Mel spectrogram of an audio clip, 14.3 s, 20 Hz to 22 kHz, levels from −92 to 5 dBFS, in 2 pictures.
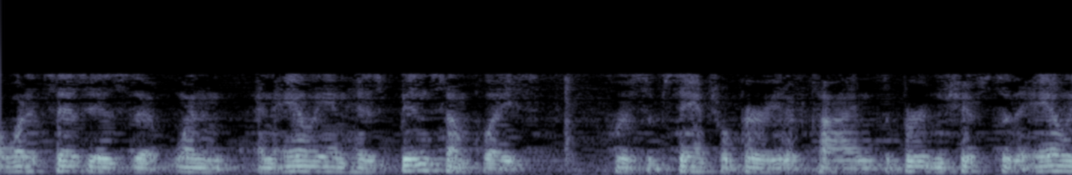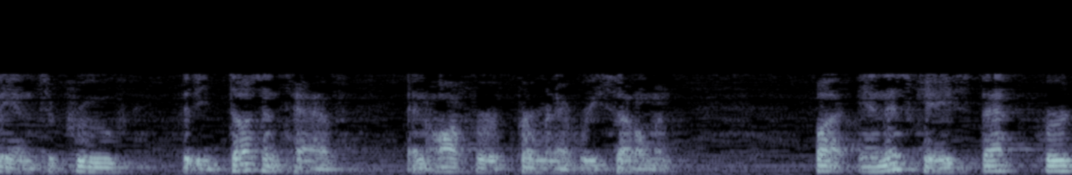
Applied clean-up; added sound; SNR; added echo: none; none; none; reverberation time 0.4 s.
